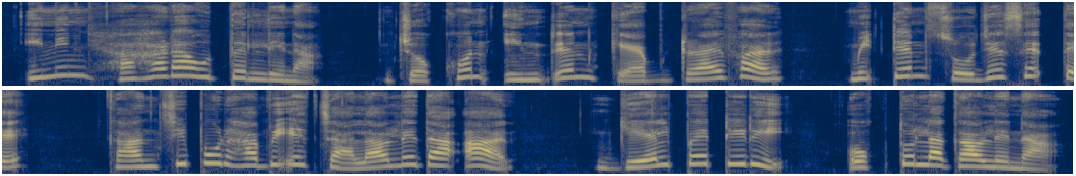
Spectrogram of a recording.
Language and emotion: Santali, surprised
